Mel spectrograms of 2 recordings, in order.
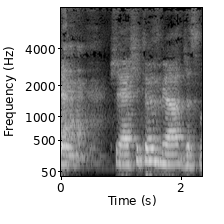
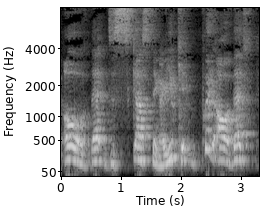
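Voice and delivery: higher, louder mock disgust; disgusted daughter; 8 semitones higher, 4 dB louder than usual. Daughter reacts to dad taking shirt off, mock disgusted. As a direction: squeal like a grossed-out kid. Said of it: "she just gets into this litany of".

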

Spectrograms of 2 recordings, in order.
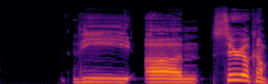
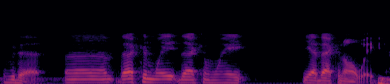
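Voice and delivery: very quiet, low talk to himself; muttered aside; 4 semitones lower, 22 dB quieter than usual. Real, not acted. Host puts off a task to himself, muttered very low. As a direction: drop right down, as if thinking aloud.

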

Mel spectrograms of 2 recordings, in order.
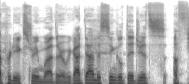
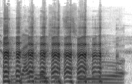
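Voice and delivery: laughing; 8 semitones higher, 8 dB louder, slower than usual. Real, not acted. Laughing while congratulating the winner.

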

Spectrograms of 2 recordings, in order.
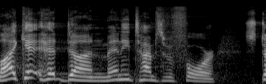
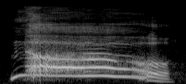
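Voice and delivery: anguished no; 10 semitones higher than usual. Retold or imitated. Runner crying out as his race falls apart, long despairing wail. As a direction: wail it as the race slips away. Calf cramp ruins marathon.

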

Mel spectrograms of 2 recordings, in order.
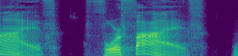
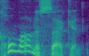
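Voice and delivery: inner double take; 14 semitones higher, 4 dB quieter than usual. Retold or imitated. And I'm like.

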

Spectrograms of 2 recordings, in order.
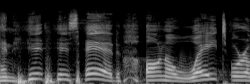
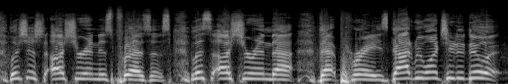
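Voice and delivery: louder preaching build; rally the room to clap; louder praise-leading call to the congregation; rousing call to praise; 3 semitones higher, 5 dB louder than usual. Real, not acted. Calling for praise and applause.

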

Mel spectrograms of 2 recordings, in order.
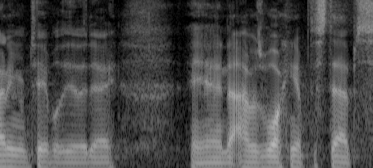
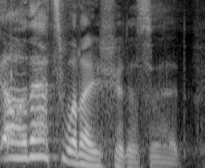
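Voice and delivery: higher, louder retold dawning realization; mock regretful realization; 7 semitones higher, 5 dB louder than usual. Preacher realizing after reading a good book, mock dismay. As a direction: exclaim it in mock dismay, pitched up.

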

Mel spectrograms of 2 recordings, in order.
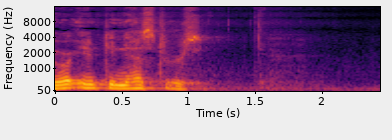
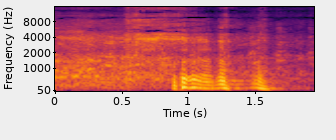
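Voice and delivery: hearty laugh; 3 semitones higher than usual. Real, not acted. Laughing at his own stressful trips.

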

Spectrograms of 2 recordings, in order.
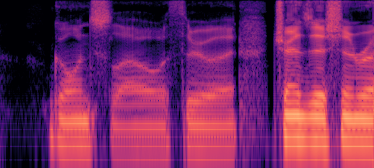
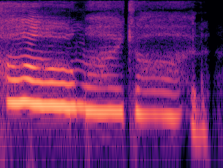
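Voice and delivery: much higher, slow, strained gasp of shock; 5 dB louder, much slower than usual. Retold or imitated. Hearing the thousand-dollar fine, a hammed-up shocked squeal. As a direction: let the fine hit you in a stretched-out squeal. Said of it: "I was like".

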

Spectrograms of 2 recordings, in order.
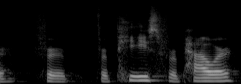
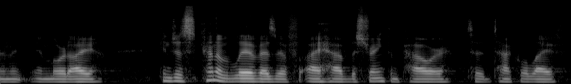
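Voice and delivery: closing prayer; 3 semitones lower than usual. Acted.

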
